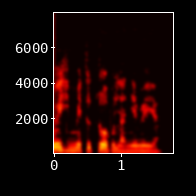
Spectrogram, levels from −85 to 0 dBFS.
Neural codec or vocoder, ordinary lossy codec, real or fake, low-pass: none; none; real; 7.2 kHz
